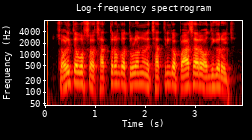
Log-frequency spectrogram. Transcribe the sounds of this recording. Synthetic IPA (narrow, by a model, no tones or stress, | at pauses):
t͡ʃɔɭit̪ɔbɔɾsɔt͡ʃʰat̪ɾɔŋkɔt̪uɭɔnɔɾet͡ʃʰat̪ɾiŋkɔpasaɾɔːd̪ʱikɔɾɔɦit͡ʃʰi̥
